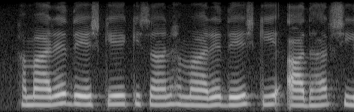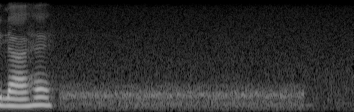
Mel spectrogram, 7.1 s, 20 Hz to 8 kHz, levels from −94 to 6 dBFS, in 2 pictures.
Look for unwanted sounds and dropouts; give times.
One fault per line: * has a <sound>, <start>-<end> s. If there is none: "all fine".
all fine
